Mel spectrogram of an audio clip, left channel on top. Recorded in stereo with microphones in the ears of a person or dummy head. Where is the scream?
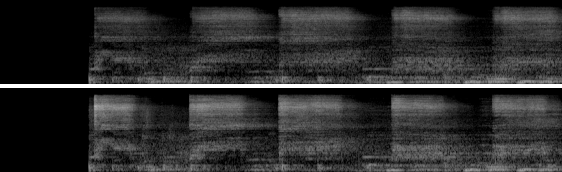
75° right (ahead or behind), 1.7 m; by 5.5 s 40° right (ahead or behind), 5 m.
